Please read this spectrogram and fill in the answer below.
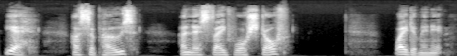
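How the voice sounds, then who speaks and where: A woman's voice: sits low, measured pace, husky, no echo, clean studio sound. A woman voicing a nervous male cafe owner under police questioning, speaking defensively with a tremor in his voice. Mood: guarded. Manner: defensive, voice trembling.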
